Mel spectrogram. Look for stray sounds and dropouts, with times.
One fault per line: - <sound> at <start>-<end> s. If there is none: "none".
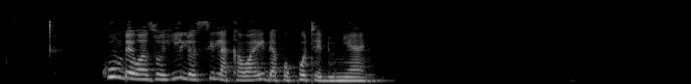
none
